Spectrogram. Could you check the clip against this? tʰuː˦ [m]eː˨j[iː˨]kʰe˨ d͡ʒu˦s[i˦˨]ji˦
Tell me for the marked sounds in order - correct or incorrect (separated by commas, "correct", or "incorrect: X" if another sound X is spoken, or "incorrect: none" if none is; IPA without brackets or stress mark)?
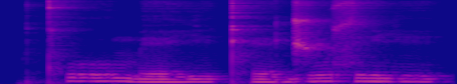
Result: correct, incorrect: i˨, incorrect: i˦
